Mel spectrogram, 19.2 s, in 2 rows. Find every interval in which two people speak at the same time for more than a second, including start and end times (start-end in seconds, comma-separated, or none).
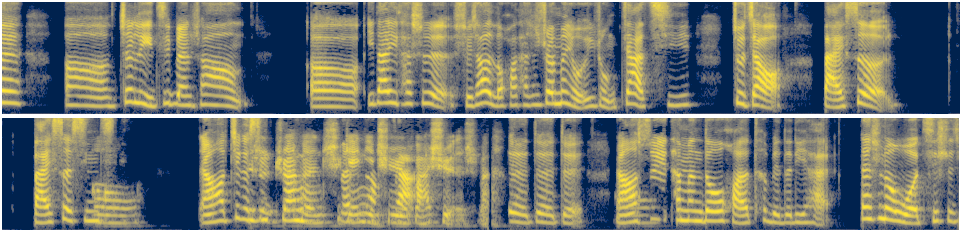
12.0-13.8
